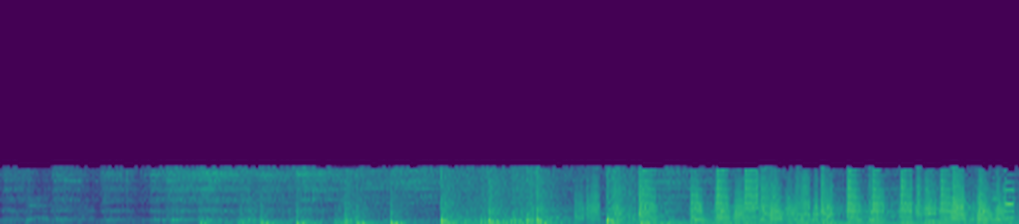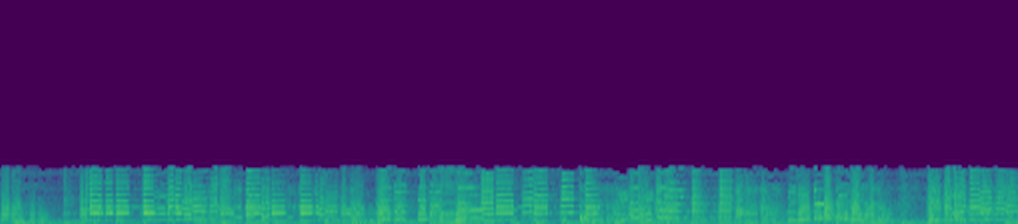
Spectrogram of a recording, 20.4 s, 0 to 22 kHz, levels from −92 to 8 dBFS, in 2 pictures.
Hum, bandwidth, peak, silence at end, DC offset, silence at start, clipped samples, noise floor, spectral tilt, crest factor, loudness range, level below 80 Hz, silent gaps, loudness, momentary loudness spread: none; 6 kHz; -8 dBFS; 0 s; under 0.1%; 0 s; under 0.1%; -49 dBFS; -8.5 dB/octave; 20 dB; 9 LU; -44 dBFS; none; -25 LUFS; 11 LU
